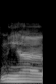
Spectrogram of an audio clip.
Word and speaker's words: Nihan: Um Nihan is there anything first of all am I pronouncing your first name correctly? Yes. Nihan arrive. Okay. Like arrive like Nihan has arrived.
